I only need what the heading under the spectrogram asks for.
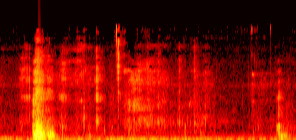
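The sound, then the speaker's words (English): Crunchy chewing of a big bite of food coated with milk: a loud bite at the start, then a run of quieter crackling mouth sounds and a final soft crunch, with no one talking. “Wow, you ate a lot more than you needed to, man.”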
